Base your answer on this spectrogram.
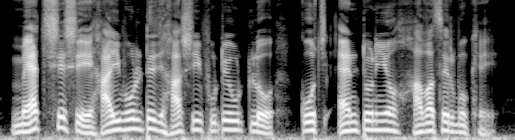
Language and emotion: Bengali, neutral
